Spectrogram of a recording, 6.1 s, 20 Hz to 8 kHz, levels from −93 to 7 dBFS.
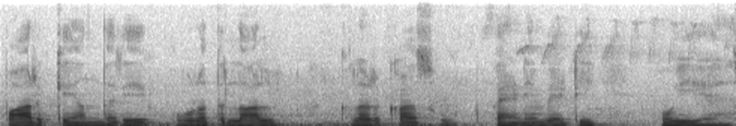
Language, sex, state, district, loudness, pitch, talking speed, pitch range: Hindi, male, Uttar Pradesh, Shamli, -17 LUFS, 130 Hz, 125 wpm, 125-140 Hz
